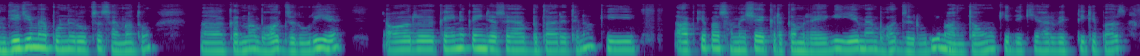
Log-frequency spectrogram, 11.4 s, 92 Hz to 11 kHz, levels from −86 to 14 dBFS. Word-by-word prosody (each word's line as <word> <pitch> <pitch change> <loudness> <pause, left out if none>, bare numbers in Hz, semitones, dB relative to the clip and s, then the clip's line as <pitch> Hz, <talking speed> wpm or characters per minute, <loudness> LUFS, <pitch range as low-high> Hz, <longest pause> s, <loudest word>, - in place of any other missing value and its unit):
जी, 155 +4 +7
जी, 200 +3 +7
मैं 195 -3 +6
पूर्ण 170 -2 +1
रूप 160 -1 +1
से 175 - -2
सहमत 150 -1 -3
हूँ। 170 - -2 0.5
अ, 150 -1 -1
करना 155 +3 0
बहुत 155 +2 0
ज़रूरी 145 +5 +2
है, 185 +2 +3 0.5
और 165 +1 +1 0.3
कहीं 170 0 +1
न 185 - +4
कहीं 180 -1 +4
जैसे 165 -1 +1
आप 160 0 -1
बता 150 0 -2
रहे 155 0 -3
थे - - -6
ना 185 - 0 0.2
कि 160 0 0 0.4
आपके 155 +3 +1
पास 180 -1 +1
हमेशा 155 +1 +1
एक 165 +2 +1
रकम 150 +1 -1
रहेगी। 145 +4 -1
ये 165 - +6
मैं 170 -1 0
बहुत 155 +2 -4
ज़रूरी 140 +7 -1
मानता 135 -5 0
हूँ 155 +5 -2
कि 160 - -2
देखिए, 150 +1 -6
हर 150 0 -3
व्यक्ति 150 +1 -4
के 160 +1 -5
पास 160 +4 -5
160 Hz, 220 wpm, -26 LUFS, 150-170 Hz, 0.5 s, जी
